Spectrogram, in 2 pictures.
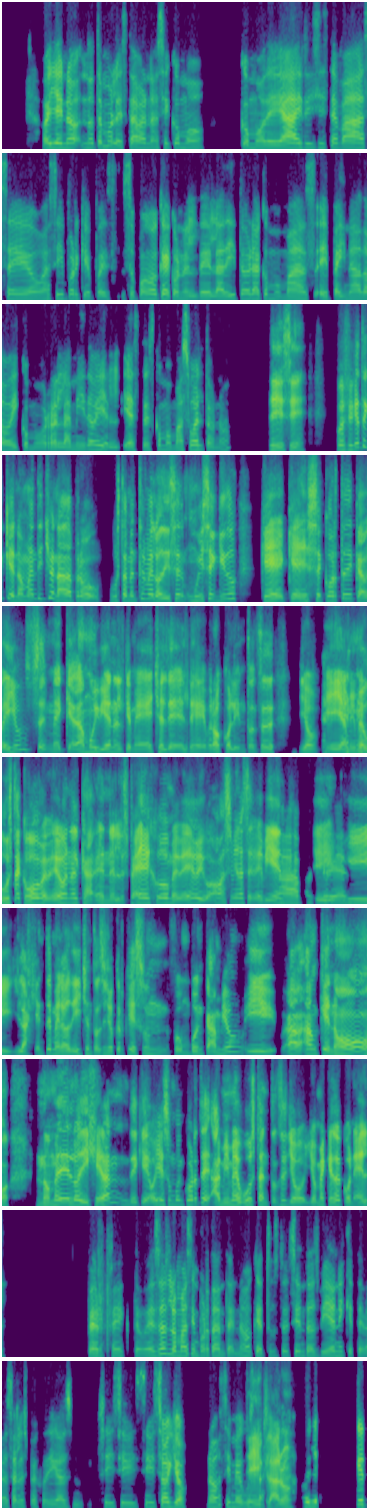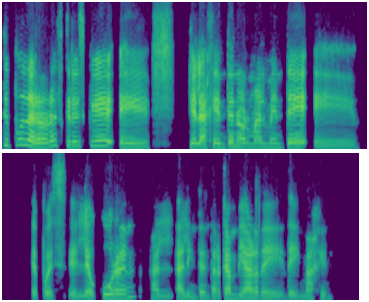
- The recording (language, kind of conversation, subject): Spanish, podcast, ¿Qué consejo darías a alguien que quiere cambiar de estilo?
- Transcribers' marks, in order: tapping; chuckle; sniff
